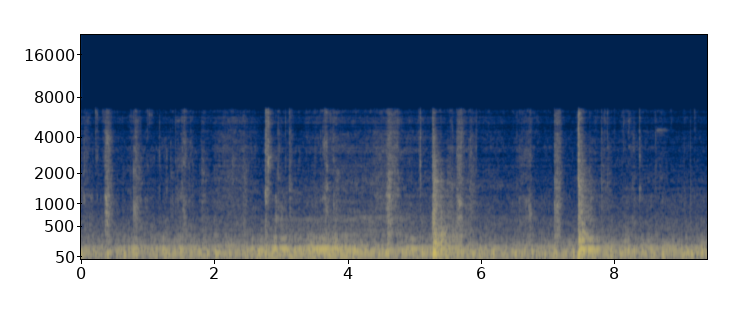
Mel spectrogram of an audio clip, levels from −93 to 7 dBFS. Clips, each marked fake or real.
fake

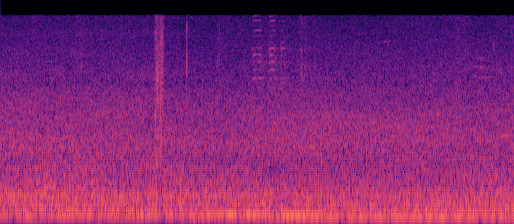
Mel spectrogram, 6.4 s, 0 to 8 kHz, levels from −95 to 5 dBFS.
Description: real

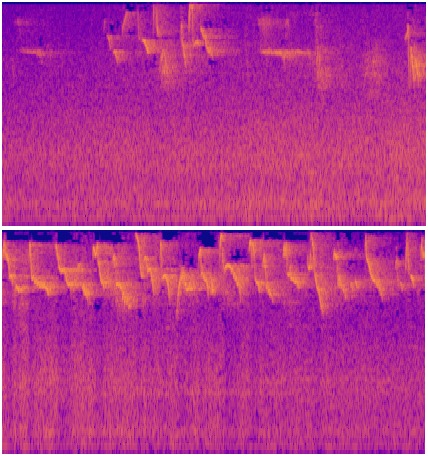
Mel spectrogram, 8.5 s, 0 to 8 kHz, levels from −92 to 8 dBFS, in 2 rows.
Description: real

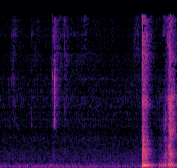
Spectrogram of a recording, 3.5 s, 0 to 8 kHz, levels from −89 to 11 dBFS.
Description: fake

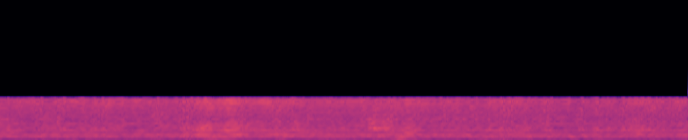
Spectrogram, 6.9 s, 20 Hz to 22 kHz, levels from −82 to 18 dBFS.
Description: fake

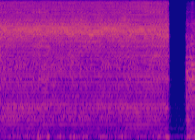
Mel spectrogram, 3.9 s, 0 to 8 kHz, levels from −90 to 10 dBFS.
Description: fake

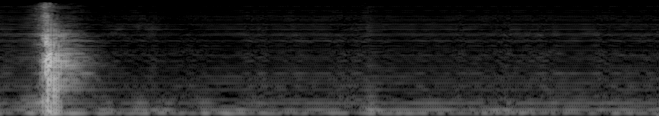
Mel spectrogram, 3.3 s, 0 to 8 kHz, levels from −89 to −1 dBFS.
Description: fake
